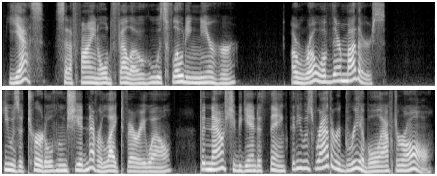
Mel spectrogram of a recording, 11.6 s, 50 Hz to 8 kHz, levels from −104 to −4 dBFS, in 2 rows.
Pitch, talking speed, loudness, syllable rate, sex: 190 Hz, 210 wpm, -17 LUFS, 5.4 syllables/s, female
